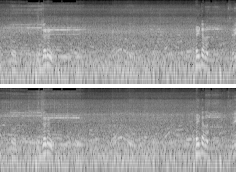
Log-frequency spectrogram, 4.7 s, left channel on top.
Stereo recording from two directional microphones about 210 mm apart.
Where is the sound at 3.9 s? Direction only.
Centre (ahead or behind).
